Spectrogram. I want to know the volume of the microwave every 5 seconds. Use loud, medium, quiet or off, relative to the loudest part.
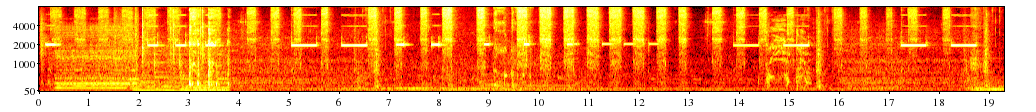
loud, loud, medium, loud.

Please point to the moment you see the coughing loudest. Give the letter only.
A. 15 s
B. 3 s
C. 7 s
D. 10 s
B.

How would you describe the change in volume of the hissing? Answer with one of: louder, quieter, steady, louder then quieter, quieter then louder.
louder then quieter.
